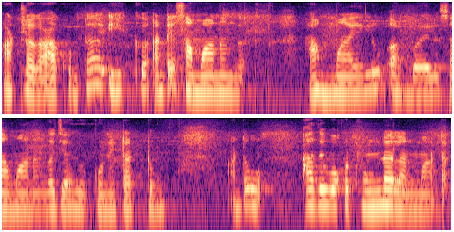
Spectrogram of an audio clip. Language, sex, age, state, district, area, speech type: Telugu, female, 18-30, Telangana, Hyderabad, urban, spontaneous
